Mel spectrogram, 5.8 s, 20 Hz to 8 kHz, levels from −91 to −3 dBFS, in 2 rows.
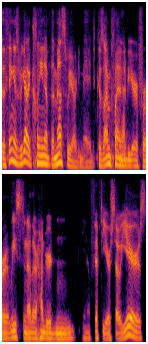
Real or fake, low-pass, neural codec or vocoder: real; 7.2 kHz; none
